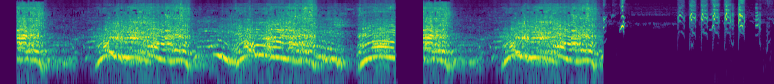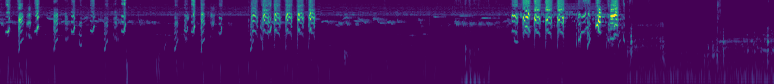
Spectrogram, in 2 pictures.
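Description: Lions roaring: a run of loud, moaning calls that rise and fall in pitch, about one a second, with a short break near eight seconds, stopping after about twelve seconds. After that, only faint bursts of quick clicks and a thin high tone.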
